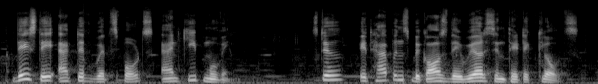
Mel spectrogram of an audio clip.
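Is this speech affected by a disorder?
No.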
